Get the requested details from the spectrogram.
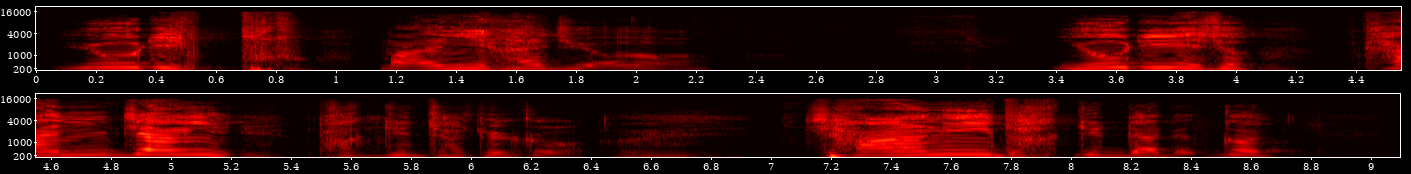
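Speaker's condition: Cerebral palsy; not curative

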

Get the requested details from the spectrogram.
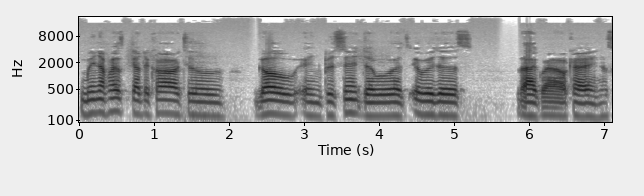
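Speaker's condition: Down syndrome; finds talking without a microphone difficult

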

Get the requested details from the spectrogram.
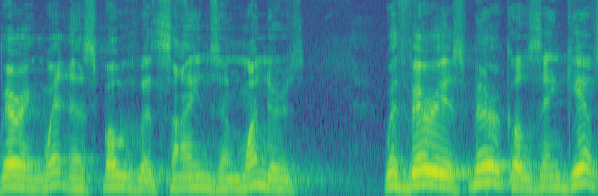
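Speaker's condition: ALS; talks funny

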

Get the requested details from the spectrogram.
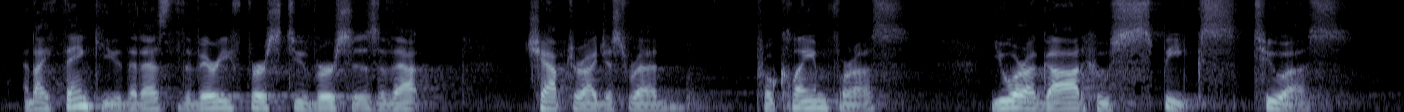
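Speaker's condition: No condition

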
